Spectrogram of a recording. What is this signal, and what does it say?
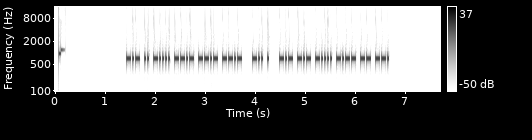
Morse code, heard as a keyed tone, about 40 wpm, 700 Hz. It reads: KI6QQQ DE KK6YMG
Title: USA Callsign DE Callsign 40wpm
